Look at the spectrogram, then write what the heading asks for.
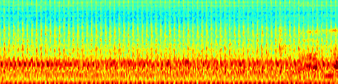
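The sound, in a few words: car engine running with oil pumping problem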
